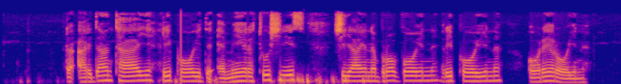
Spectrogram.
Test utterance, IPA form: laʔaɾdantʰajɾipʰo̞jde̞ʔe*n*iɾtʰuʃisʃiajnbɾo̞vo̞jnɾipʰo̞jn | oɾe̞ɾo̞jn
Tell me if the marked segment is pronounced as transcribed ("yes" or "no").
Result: no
